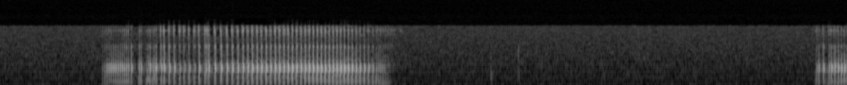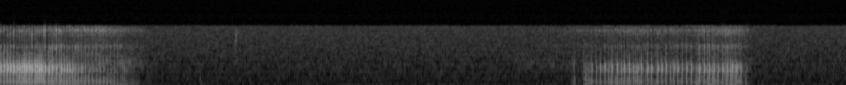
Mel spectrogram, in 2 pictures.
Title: is snoring, now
